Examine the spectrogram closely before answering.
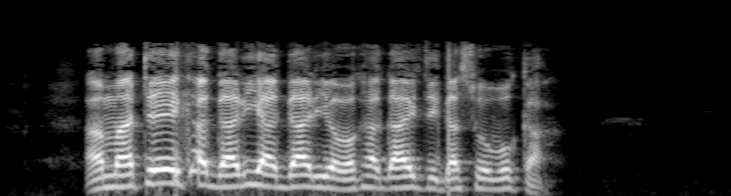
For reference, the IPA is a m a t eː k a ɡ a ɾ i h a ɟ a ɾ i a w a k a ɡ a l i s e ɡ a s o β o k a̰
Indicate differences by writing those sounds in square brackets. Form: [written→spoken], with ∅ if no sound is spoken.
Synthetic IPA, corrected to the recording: a m a t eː k a ɡ a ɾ i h a [ɟ→ɡ] a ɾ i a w a k a ɡ a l i [s→t] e ɡ a s o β o k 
